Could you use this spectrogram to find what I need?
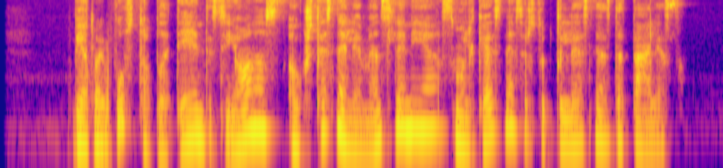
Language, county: Lithuanian, Alytus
